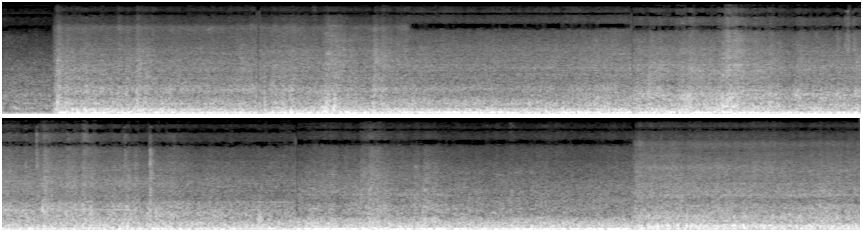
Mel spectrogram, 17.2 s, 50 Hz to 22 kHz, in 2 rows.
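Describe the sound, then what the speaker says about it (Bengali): A passenger train departing a station and running on the rails, a loud steady rumble heard from on board with rhythmic clattering and rattling that continues throughout. "আমাদের ট্রেন 4:05-এ টাইম ছিল, আর একদম পারফেক্ট টাইমে হচ্ছে ছেড়ে দিয়েছে"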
